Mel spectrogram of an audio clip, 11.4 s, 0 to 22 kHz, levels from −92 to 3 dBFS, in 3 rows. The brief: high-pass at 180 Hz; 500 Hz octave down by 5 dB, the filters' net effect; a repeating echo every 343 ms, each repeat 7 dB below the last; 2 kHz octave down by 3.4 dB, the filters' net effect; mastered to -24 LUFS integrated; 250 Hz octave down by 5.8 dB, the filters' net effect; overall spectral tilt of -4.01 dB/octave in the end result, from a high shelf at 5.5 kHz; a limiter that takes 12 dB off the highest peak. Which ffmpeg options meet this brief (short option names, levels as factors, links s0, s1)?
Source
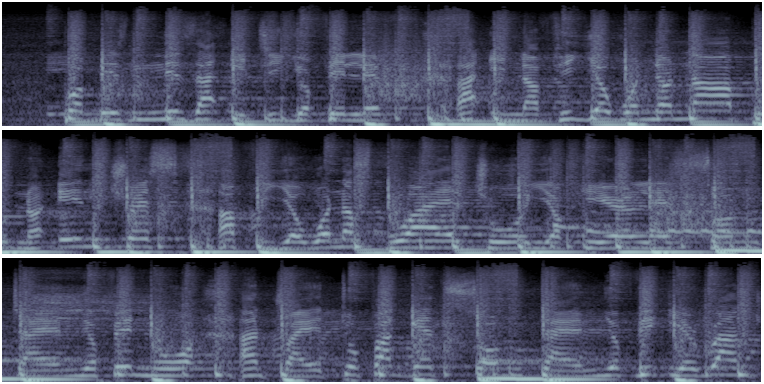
-af "highpass=180,equalizer=f=250:t=o:g=-4,equalizer=f=500:t=o:g=-5,equalizer=f=2000:t=o:g=-3.5,highshelf=f=5500:g=-4,alimiter=level_in=2.11:limit=0.0631:level=0:latency=1,volume=0.473,aecho=1:1:343|686|1029|1372|1715:0.447|0.201|0.0905|0.0407|0.0183,volume=5.96"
